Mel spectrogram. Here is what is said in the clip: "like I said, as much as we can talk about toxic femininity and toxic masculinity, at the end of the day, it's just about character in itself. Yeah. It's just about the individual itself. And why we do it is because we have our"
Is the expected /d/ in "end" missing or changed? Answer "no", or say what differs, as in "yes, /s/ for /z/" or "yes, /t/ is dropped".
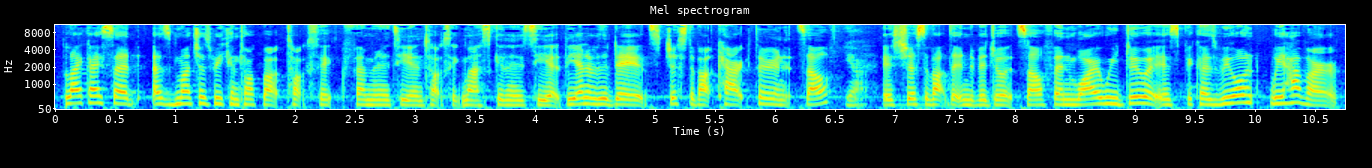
no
